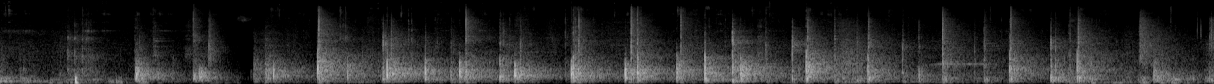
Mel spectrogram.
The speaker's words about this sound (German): Ja, da gehen wir in die zweite Etage, gehen wir aus dem Erdgeschoss nach oben in unserem wunderschönen Treppenhaus in die zweite Etage und da gehen wir ins Sprachlabor.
